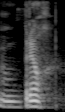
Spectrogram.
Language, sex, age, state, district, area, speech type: Kashmiri, male, 45-60, Jammu and Kashmir, Shopian, urban, read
